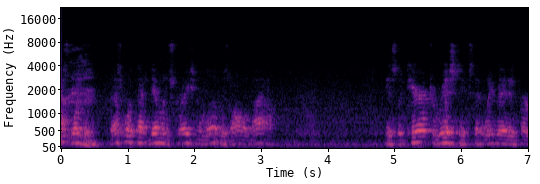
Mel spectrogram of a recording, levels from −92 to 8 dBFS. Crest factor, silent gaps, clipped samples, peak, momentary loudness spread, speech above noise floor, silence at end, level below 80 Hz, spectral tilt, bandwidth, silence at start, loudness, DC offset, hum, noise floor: 20 dB; none; under 0.1%; -22 dBFS; 10 LU; 24 dB; 0 s; -70 dBFS; -7.5 dB/octave; 8.2 kHz; 0 s; -41 LUFS; under 0.1%; none; -64 dBFS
